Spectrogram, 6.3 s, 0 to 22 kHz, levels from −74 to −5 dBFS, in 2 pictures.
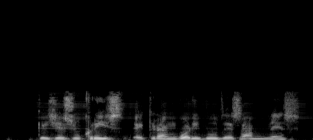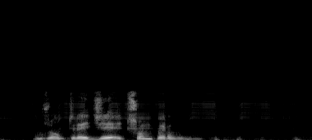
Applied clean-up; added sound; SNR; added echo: neural separator model SepFormer DNS4.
